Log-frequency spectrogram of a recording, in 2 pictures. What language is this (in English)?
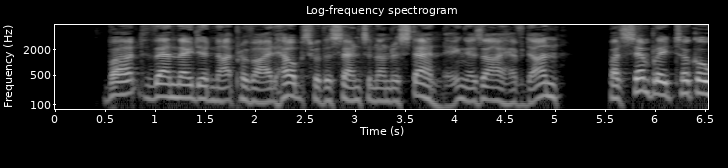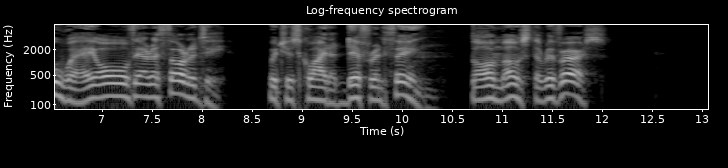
English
